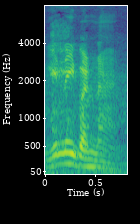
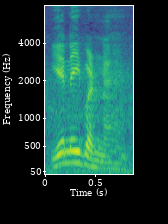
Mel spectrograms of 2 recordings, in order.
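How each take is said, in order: Both takes have the same delivery.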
